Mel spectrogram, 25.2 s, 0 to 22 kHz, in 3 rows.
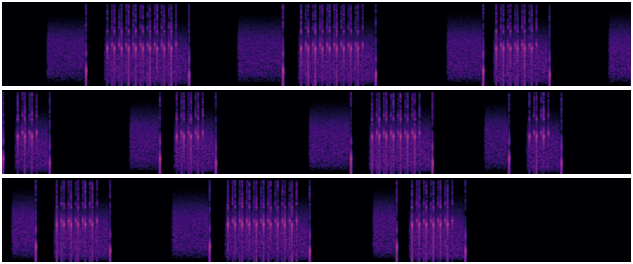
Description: Pulse dialling, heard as a rotary dial, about 10 pulses a second. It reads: 0 9 6 3 4 7 3 6 0 6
